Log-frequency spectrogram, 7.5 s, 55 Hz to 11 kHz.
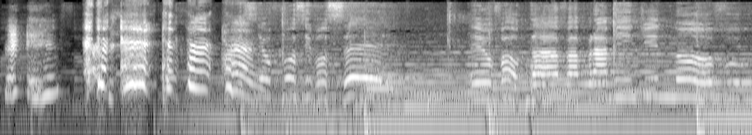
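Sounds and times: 
person clearing throat before singing: 0:00.0 - 0:02.7
speech: 0:00.0 - 0:07.4.

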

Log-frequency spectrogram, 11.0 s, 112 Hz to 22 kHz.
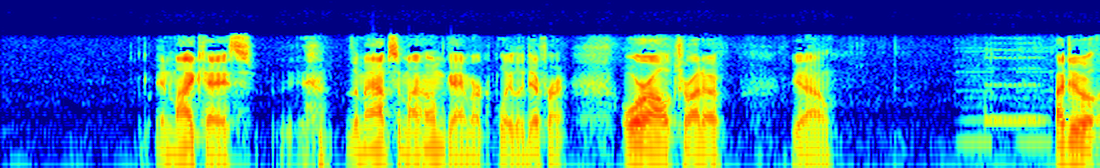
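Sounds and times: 
speech: 0:01.6 - 0:07.3, 0:07.9 - 0:08.4, 0:10.6 - 0:10.9
phone notification tone: 0:09.7 - 0:10.6.

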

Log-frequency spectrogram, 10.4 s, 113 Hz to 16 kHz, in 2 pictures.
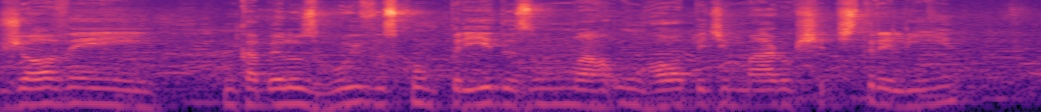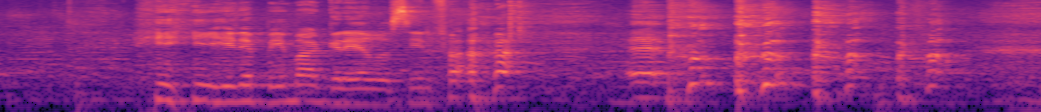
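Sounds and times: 
speech: 0:00.0 - 0:05.0, 0:05.6 - 0:09.4
laughter: 0:05.4 - 0:06.6, 0:07.3 - 0:10.3
harsh coughs: 0:08.4 - 0:10.1.

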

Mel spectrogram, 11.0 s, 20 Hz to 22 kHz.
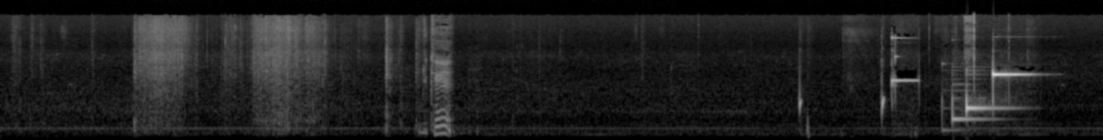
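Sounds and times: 
speech: 0:04.3 - 0:04.6
bright electronic notification chimes: 0:08.8 - 0:10.4.

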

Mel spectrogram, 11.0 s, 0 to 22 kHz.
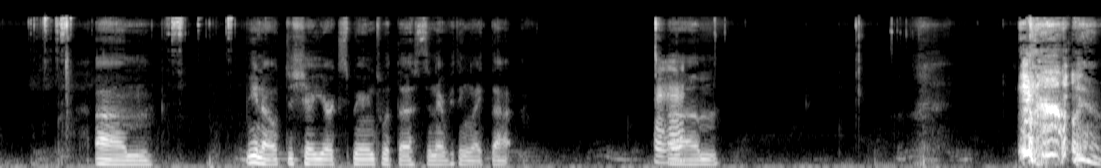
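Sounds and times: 
speech: 0:01.0 - 0:01.6, 0:02.4 - 0:05.2, 0:06.6 - 0:07.3
harsh throat clearing and coughing from a dry throat: 0:10.2 - 0:11.0.

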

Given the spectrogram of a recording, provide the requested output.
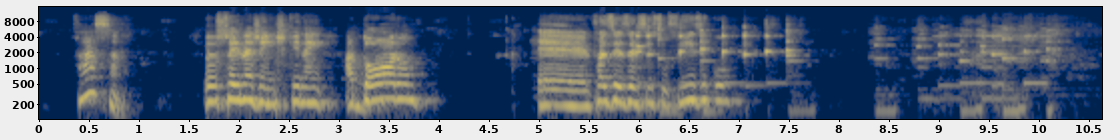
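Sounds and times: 
speech: 0:00.4 - 0:01.0, 0:01.6 - 0:03.9, 0:05.0 - 0:07.2
bright electronic phone ringtone melody for an incoming call: 0:05.7 - 0:10.4.

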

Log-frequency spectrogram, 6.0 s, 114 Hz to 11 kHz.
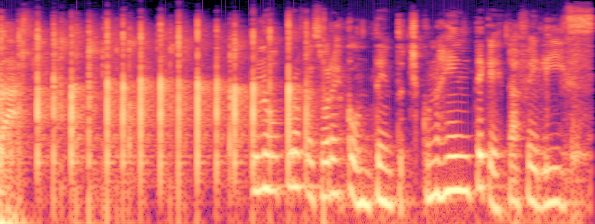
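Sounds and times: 
hands clapping in applause: 0:00.0 - 0:03.4
speech: 0:02.6 - 0:05.9.

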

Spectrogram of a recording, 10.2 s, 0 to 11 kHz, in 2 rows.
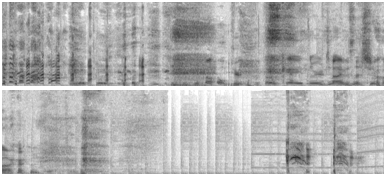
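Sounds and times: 
laughter: 0:00.0 - 0:06.7
person coughing after coffee went down wrong: 0:02.2 - 0:04.2, 0:08.9 - 0:10.0
speech: 0:02.2 - 0:06.3
throat clearing: 0:08.9 - 0:10.0.

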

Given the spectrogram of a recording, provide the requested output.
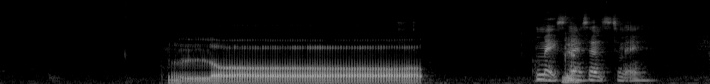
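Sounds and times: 
extremely low vocal fry growl at about 30 hertz: 0:01.6 - 0:04.4
speech: 0:05.4 - 0:06.6.

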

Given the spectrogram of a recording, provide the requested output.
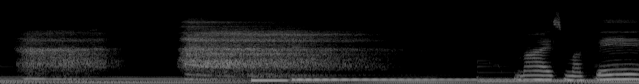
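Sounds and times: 
slow deep breath drawn in through the mouth: 0:00.2 - 0:04.1
soft steady low musical drone: 0:00.2 - 0:04.6
speech: 0:05.5 - 0:06.3.

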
